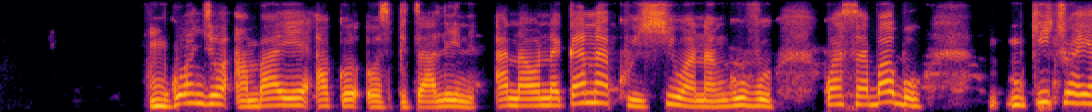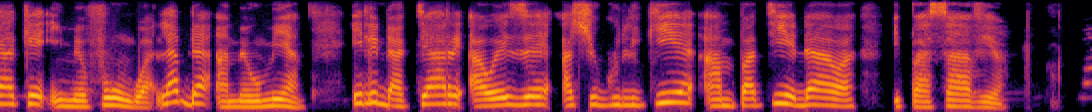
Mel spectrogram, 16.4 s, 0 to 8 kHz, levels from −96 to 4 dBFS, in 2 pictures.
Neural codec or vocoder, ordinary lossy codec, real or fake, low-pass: none; Opus, 32 kbps; real; 7.2 kHz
